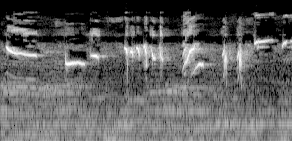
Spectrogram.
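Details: Warbling white-eye singing vigorously: rapid, high, thin chirps and short whistled slurs in quick bursts, some notes sliding down, delivered in a busy, scattered stream over faint low background hum.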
